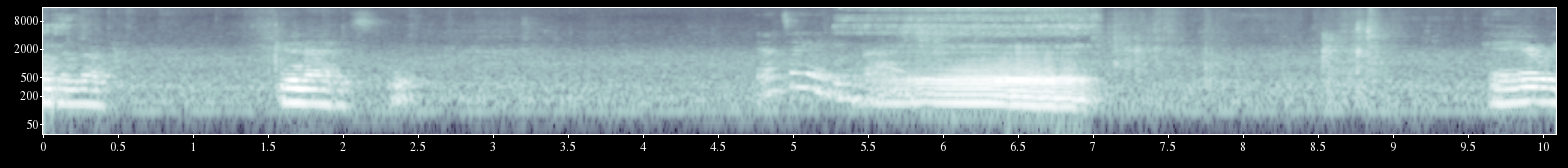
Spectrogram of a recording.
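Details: Kali, a dog snoring from joy, lets out one long, rasping snore of about a second and a half indoors, between short bursts of people talking in a small room.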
